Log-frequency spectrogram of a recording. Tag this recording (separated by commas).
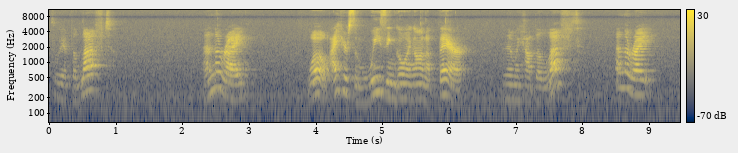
Speech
